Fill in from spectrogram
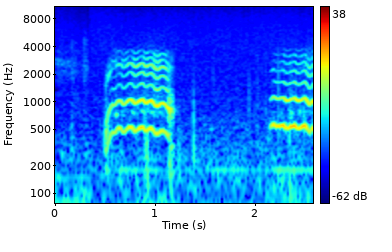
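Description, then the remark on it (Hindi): A shepherd's lost sheep, caught in thorny bushes in a forest on a dark, cloudy, windy night with light rain, bleats twice, a long wavering baa followed after a pause by a second one, clear, with no talking. “तब गड़रिये ने पहचाना कि ये उसी की भेड़ की आवाज है।”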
